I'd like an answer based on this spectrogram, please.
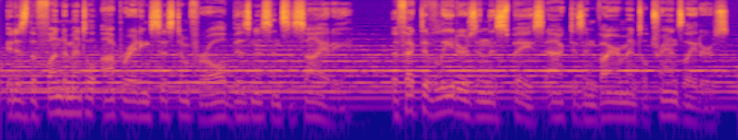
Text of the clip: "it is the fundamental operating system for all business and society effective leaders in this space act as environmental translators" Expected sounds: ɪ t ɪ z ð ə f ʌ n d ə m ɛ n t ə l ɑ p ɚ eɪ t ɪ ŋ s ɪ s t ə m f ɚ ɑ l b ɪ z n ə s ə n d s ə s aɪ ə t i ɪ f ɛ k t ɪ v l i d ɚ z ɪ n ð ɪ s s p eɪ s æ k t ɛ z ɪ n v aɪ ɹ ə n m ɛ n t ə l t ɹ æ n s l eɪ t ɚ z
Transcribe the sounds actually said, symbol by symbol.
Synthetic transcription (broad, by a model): ɪ t ɪ z ð ə f ʌ n d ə m ɛ n t l ɑ p ɚ eɪ t ɪ ŋ s ɪ s t ə m f ɚ ɑ l b ɪ z n ə s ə n s ə s aɪ ə t i ɪ f ɛ k t ɪ v l i d ɚ z ɪ n ð ɪ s s p eɪ s æ k t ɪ z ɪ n v aɪ ɹ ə n m ɛ n t l t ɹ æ n s l eɪ t ɚ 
